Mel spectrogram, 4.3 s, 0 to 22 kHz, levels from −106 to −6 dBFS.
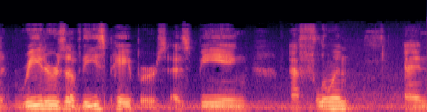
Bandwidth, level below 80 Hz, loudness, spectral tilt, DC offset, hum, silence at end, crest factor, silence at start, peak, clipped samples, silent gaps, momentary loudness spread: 9.2 kHz; -56 dBFS; -25 LUFS; -6 dB/octave; under 0.1%; none; 0 s; 16 dB; 0 s; -10 dBFS; under 0.1%; none; 16 LU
